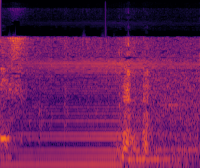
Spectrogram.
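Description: Steady electrical mains hum, a low buzz with evenly spaced overtones, in a pause in the talk.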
